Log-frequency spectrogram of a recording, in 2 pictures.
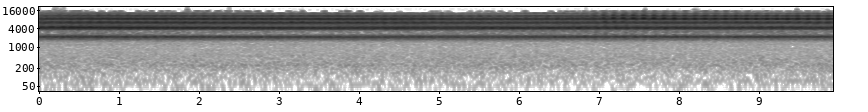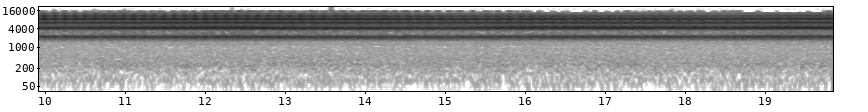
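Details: Many higurashi (evening cicadas) calling at once, making a long sustained high whine with a fine rapid throb; a gentle rise and fall in intensity over about twenty seconds, with no birds or people.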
